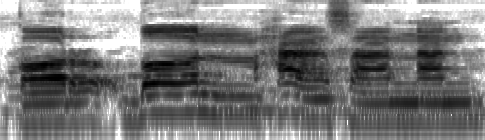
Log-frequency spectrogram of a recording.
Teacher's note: nun mati atau tanwin yang bertemu huruf halak dibaca jelas tanpa mendengung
